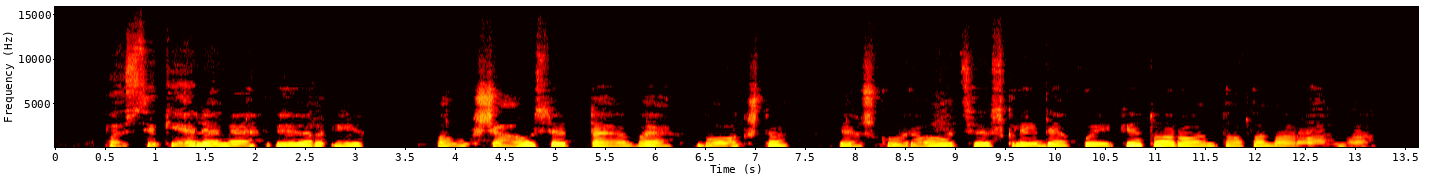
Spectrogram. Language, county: Lithuanian, Klaipėda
